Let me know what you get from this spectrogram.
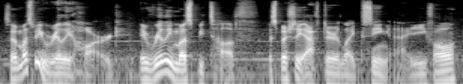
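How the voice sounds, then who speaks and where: A man's voice: deep voice, big pitch swings, brisk, faint music behind. A man giving casual, chatty reaction commentary on a game, thinking aloud as he goes. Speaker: streamer reacting to a game story.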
